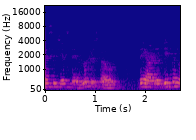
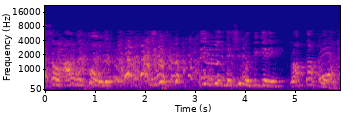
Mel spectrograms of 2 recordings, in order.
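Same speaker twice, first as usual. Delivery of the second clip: words pushed out through laughter, higher and louder; giggly, raised and loud; laughing while talking; 8 semitones higher, 9 dB louder than usual. Real, not acted. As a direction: keep cracking up as you tell it. Laughing through the pager story.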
